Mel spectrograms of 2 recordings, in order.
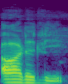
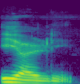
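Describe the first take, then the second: First: The word starts with a vowel sound. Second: The word starts with a y sound. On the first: The speaker calls it right. "ওটা আর্লি" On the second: The speaker calls it wrong. "আমি উচ্চারণটা ভুল বললাম"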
